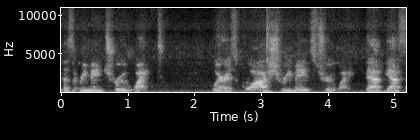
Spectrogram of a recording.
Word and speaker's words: gouache: So Melissa just let us know it's pronounced gouache. Yeah. Yeah. Wash.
